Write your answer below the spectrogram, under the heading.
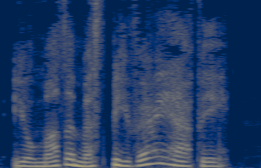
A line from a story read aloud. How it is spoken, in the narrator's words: Lavinia murmured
